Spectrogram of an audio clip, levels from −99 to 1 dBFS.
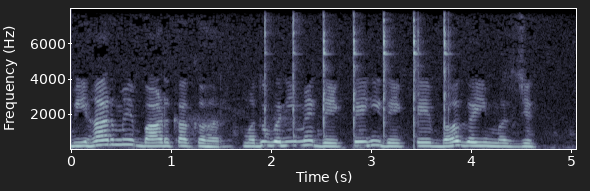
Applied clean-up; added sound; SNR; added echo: none; Hammer; 12 dB; none.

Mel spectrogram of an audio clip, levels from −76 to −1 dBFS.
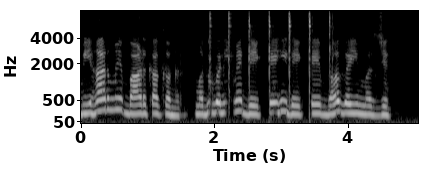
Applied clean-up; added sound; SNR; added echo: neural diffusion model UNIVERSE++.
